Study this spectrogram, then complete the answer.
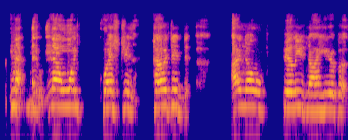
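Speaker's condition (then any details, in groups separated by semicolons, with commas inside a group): Cerebral palsy; uses wheelchair; regular medication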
